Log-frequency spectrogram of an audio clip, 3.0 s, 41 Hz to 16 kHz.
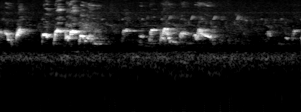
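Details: Red-whiskered bulbul, a white-cheeked bird, recorded during bulbul trapping on 24 July 2019; quick bursts of bright, warbling whistled notes, several phrases in a row, over a steady mid-pitched background hum.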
